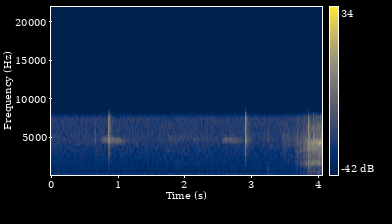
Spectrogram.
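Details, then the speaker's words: Gallagher Power Plus S50 solar electric fence charger after repair, putting out almost 10,000 volts: sharp, soft single ticks roughly every two seconds, even, with no buzz and quieter than before; charger pulsing normally. "See how much quieter it is. We're getting almost 10,000 volts out of this thing."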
